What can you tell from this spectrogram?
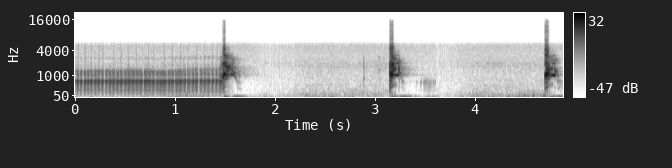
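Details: Morkie named Strudel barking at the camera, three sharp barks about one and a half seconds apart after a loud steady droning noise at the start, quiet room between barks.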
